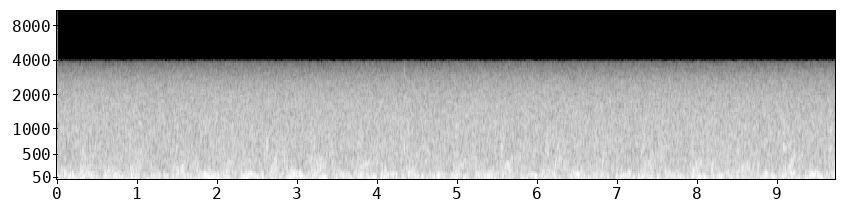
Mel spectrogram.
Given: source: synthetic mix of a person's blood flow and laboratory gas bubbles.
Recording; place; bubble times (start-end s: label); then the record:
Doppler ultrasound of blood flow; precordium
0.40-0.47 s: bubbles
0.77-0.81 s: bubbles
4.04-4.12 s: bubbles
4.25-4.38 s: bubbles
7.39-7.49 s: bubbles
From the record:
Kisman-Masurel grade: 121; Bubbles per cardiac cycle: 1 to 2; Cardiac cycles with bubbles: 10 to 50%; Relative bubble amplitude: barely perceptible (0.100 to 0.250); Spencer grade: 2 (many but less than half of the cardiac periods contain bubble signals, singularly or in groups); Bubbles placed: anywhere in the cardiac cycle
